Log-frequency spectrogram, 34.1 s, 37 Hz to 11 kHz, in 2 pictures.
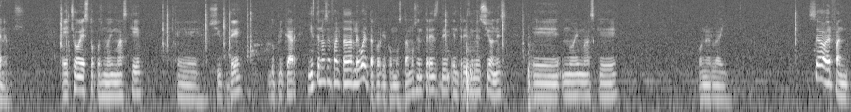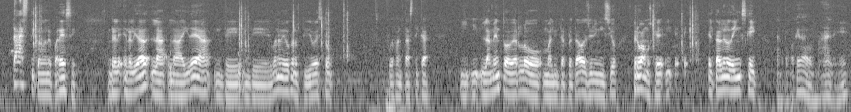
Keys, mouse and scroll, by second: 1.4 alt+Tab, 3.5 alt+Tab, 4.4 shift+d, 4.9 shift+Return, 5.5 middle click, 6.5 middle click, 7.3-8.5 drag, 9.0 shift+middle click, 10.1 shift+middle click, 10.9 click, 11.7-12.9 drag, 13.4-14.9 drag, 15.0 middle click, 16.0 shift+middle click, 16.7 shift+click, 16.9 middle click, 17.9 alt+Tab, 22.0 alt+Tab, 23.4 shift+d, 23.9 shift+Return, 25.0-27.8 drag, 28.7-29.8 drag, 30.1 shift+middle click, 30.7-31.0 shift+scroll up 1, 31.0 alt+shift+Tab, 31.0-34.0 alt+shift+middle drag.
